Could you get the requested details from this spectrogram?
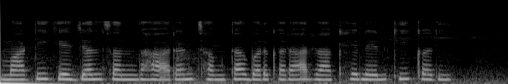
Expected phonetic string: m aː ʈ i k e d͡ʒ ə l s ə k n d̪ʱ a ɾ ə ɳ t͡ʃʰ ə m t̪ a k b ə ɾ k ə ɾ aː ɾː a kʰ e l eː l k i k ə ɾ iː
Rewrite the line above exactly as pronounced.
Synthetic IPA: m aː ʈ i k e d͡ʒ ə l s ə n d̪ʱ a ɾ ə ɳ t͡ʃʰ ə m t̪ a b ə ɾ k ə ɾ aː ɾː a kʰ e l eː l k i k ə ɾ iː

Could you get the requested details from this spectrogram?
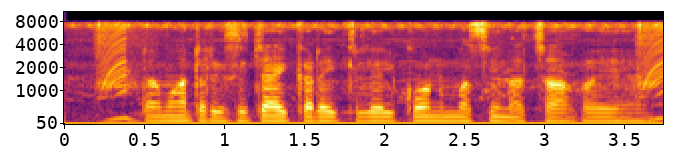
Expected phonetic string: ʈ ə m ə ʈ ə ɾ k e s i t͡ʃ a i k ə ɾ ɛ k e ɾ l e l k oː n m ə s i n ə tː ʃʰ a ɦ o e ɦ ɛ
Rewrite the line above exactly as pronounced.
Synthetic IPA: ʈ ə m a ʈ ə ɾ k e s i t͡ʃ a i k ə ɾ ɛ k e l e l k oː n m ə s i n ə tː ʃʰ a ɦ o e ɦ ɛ

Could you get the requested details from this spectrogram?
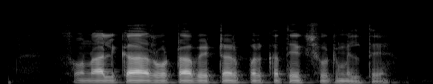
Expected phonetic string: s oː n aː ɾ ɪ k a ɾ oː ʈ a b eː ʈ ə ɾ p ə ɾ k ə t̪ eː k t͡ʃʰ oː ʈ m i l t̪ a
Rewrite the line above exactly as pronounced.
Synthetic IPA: s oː n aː l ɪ k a ɾ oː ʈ a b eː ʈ ə ɾ p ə ɾ k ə t̪ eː k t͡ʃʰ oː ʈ m ɪ l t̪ e

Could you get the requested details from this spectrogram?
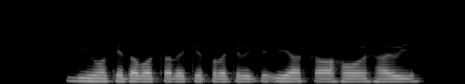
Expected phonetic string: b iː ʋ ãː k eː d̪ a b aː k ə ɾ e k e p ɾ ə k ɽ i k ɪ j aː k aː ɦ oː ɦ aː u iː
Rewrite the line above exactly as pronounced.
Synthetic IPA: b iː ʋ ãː k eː d̪ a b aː k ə ɾ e k e p ɾ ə k ɾ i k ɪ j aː k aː ɦ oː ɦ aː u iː

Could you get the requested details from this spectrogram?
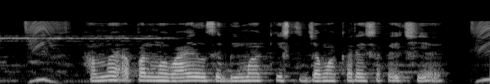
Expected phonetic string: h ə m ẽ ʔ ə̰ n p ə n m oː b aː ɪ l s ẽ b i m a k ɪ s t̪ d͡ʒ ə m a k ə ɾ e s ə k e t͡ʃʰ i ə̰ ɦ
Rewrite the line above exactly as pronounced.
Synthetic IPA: h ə m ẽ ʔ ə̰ p ə n m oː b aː ɪ l s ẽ b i m a k ɪ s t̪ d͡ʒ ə m a k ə ɾ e s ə k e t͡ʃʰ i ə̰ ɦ

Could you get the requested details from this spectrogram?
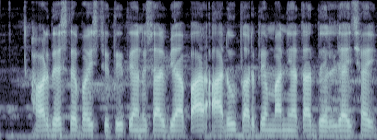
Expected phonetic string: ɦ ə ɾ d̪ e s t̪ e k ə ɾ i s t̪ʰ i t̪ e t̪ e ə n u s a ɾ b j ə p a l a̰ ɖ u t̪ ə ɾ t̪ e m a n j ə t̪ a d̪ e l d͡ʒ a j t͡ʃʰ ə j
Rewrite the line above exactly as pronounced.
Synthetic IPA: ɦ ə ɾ d̪ e s t̪ e p ə ɾ i s t̪ʰ i t̪ i t̪ e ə n u s a ɾ b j a p a ɾ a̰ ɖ u t̪ ə ɾ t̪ e m a n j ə t̪ a d̪ e l d͡ʒ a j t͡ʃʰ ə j

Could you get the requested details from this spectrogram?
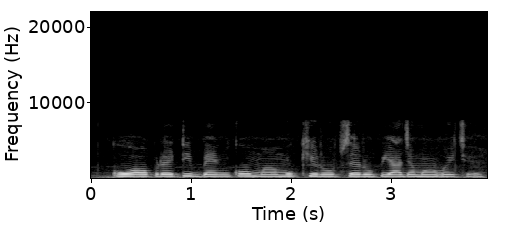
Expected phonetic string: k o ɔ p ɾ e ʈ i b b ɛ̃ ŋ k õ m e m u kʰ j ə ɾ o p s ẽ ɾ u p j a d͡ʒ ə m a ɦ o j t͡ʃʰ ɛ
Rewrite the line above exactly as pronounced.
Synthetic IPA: k o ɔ p ɾ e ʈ i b b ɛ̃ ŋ k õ m e m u kʰ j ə ɾ u p s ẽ ɾ u p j a d͡ʒ ə m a ɦ o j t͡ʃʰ ɛ

